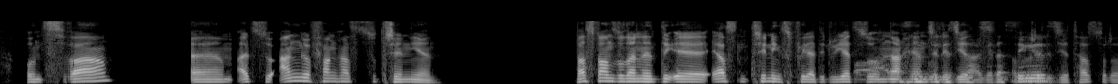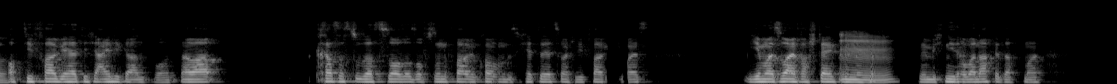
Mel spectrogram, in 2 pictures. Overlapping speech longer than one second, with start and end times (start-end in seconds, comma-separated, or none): 8.5-10.6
